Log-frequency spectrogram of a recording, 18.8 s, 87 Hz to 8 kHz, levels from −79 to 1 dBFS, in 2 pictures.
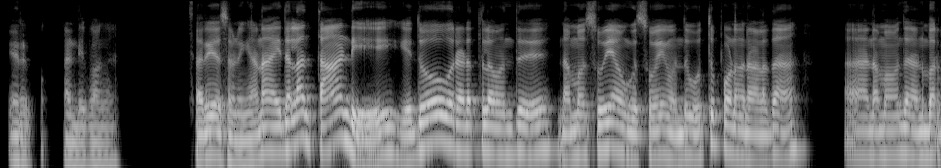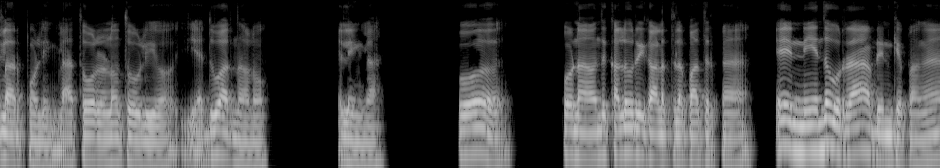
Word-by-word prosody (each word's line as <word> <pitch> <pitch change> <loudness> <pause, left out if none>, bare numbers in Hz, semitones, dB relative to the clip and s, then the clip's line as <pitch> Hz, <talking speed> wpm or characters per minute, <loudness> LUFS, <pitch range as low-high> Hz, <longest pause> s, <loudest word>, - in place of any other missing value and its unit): இருக்கும். 95 -3 -7 0.2
கண்டிப்பாங்க. 85 -1 -4 0.9
சரியா 115 +2 +3
சொன்னீங்க. 95 -1 0
ஆனா 130 +3 +3
இதெல்லாம் 180 +6 +3
தாண்டி, 185 - +4 0.5
ஏதோ 150 +9 +3 0.2
ஒரு 155 -4 +3
இடத்துல 135 0 +2
வந்து, 125 +2 0 0.4
நம்ம 120 +3 0
சுவையும் 145 +1 +3
அவுங்க 115 -4 +1
சுவையும் 115 -1 0
வந்து 110 +3 +1
ஒத்துப்போனதினால 115 -7 0
தான், 110 0 -1 0.6
அ - - -3 0.2
நம்ம 120 +1 -1
வந்து 130 +1 +1
நண்பர்களா 115 -2 +2
இருப்போம் 95 -1 -4
இல்லைங்களா? 90 +1 -4
தோழனோ, 95 -1 0
தோழியோ 90 -1 0 0.4
எதுவா 120 -1 +1
இருந்தாலும், 90 -2 -4 0.8
இல்லைங்களா? 90 -2 -3 0.8
இப்போ 120 0 0 0.9
இப்போ 120 - -1
நான் 110 -1 0
வந்து 120 +2 -1
கல்லூரி 125 +1 +2
காலத்தில 105 -1 0
பார்த்திருப்பேன். 100 -1 -3 0.4
"ஏய் 160 -1 +3
நீ 135 - +2
எந்த 165 +3 +3
ஊர்றா?" 125 -1 +2
அப்படீன்னு 105 -5 0
கேப்பாங்க. 95 0 -3
110 Hz, 135 wpm, -23 LUFS, 95-125 Hz, 0.9 s, தாண்டி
